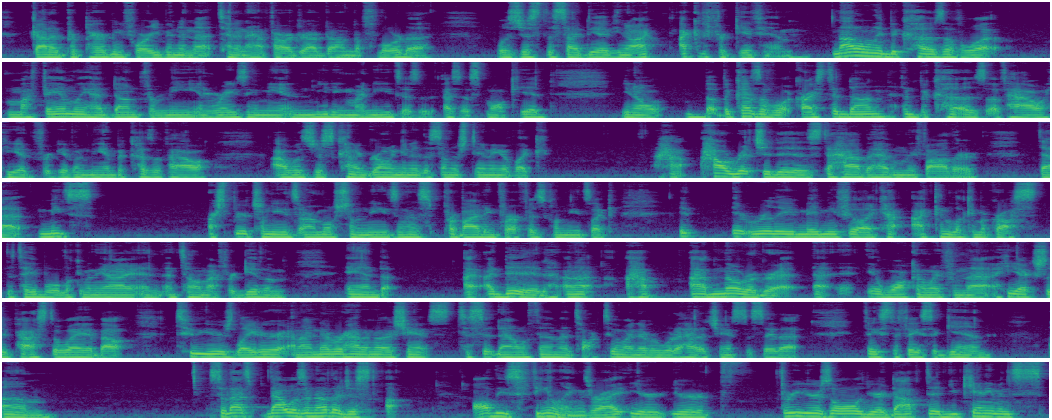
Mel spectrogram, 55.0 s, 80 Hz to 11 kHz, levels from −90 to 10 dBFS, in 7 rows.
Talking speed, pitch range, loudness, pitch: 235 wpm, 105-120 Hz, -19 LUFS, 115 Hz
